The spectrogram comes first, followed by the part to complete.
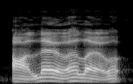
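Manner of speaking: ordinary delivery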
